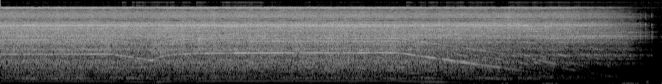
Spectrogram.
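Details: Man blender that wouldn't turn on, after replacing carbon brush with a new longer one: smooth, high, steady motor whine holding even before winding down cleanly; runs normally after repair.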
